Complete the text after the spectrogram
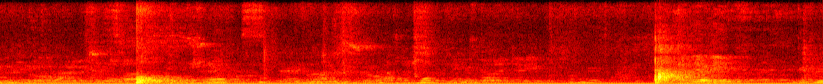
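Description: A bowling ball knocks sharply against another ball.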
